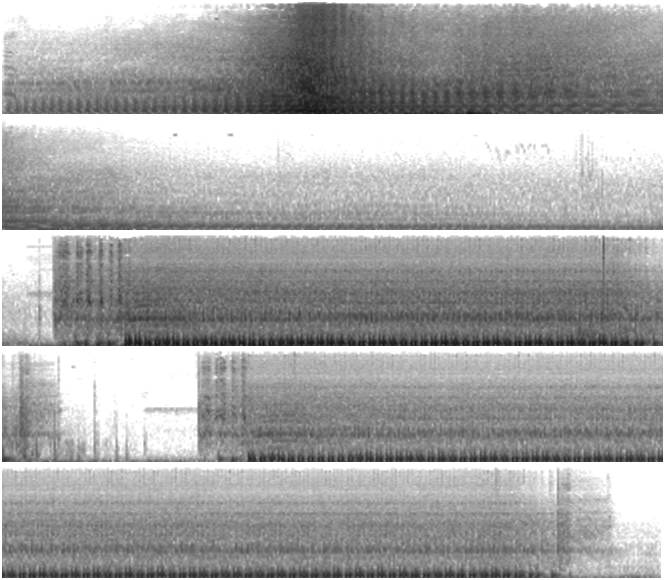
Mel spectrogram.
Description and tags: sounds of triumph bonneville speedmaster motorcycle stereo
various sounds of a bonneville speedmaster motorcycle
bonneville, motorcycle, speedmaster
